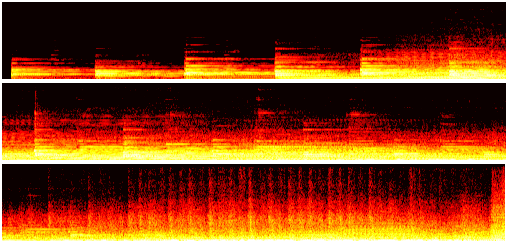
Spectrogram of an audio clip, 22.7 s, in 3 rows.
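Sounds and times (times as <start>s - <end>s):
cutscene music: 0.2s - 22.6s.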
